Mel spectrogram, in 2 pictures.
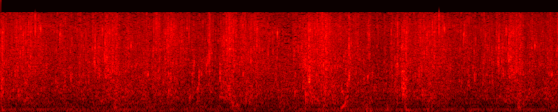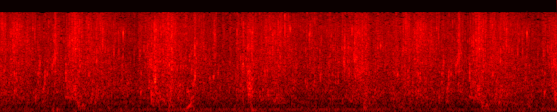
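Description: Arms splash through water in repeated swimming strokes.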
